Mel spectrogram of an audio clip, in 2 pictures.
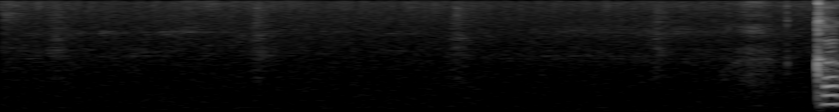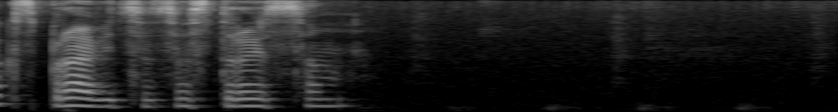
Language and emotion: Russian, neutral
